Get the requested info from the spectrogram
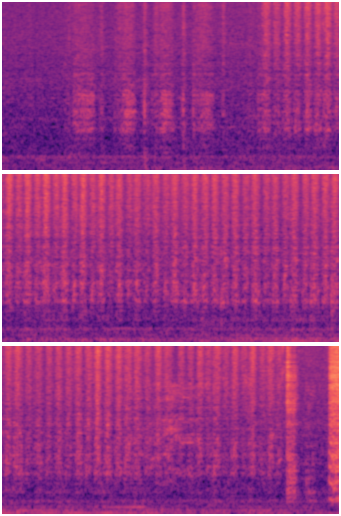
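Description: Paintbrush scrubbing oil paint onto a canvas: a few separate strokes at first, then quick, steady back-and-forth scrubbing from about two and a half seconds in until shortly before the end.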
